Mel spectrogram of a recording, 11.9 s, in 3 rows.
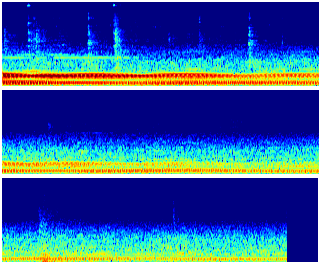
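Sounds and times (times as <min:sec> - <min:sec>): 
Langholtskirkja church bells ringing: 0:00.0 - 0:07.8.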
